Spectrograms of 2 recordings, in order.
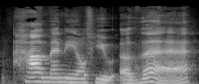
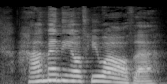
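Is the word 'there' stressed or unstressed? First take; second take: stressed; unstressed. First: The word 'there' is stressed. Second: The word 'there' is not stressed. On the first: It asks how many are at that place. The speaker calls it wrong. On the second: It asks how many people are in the group. The speaker calls it right.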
